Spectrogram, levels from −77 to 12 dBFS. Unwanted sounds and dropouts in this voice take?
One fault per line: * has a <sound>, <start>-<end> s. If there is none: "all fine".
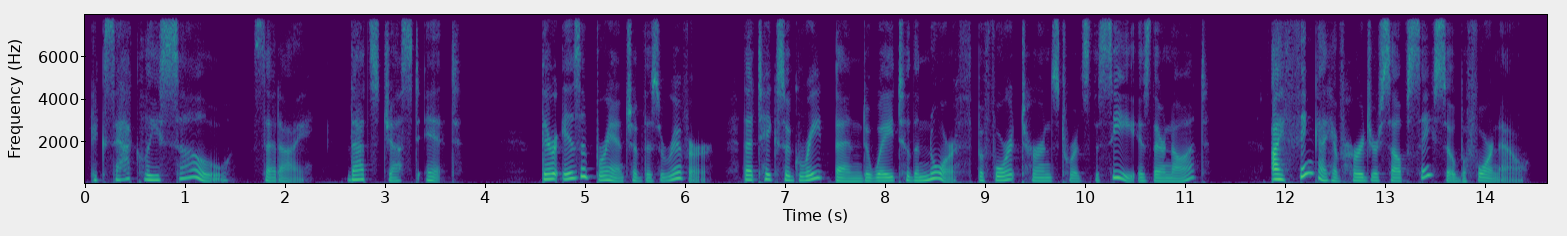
all fine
